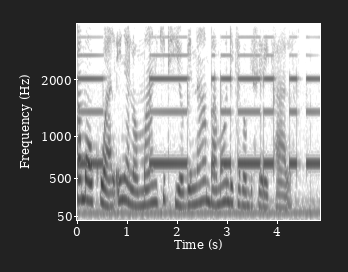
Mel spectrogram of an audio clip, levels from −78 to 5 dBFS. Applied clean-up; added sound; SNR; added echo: none; Alarm; 3 dB; none.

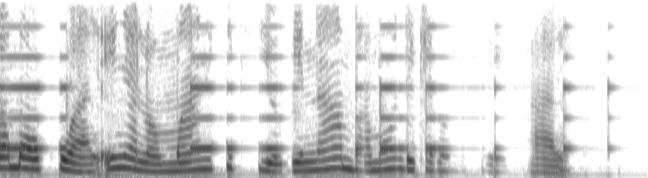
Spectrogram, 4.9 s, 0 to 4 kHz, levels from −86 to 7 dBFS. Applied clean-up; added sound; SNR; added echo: neural mask model RNNoise.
